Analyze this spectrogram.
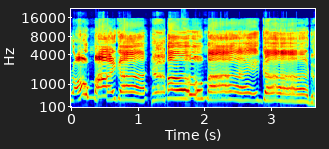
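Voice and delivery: fans losing it. Retold or imitated. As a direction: stretch it out like a stunned screaming fan. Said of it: "Scream fans going".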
